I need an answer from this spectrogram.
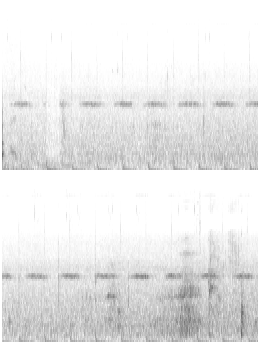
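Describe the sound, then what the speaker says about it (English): Night ambience in Call of Duty with a steady, regularly pulsing insect chirp repeating about once a second over a dense background hum, with a few faint clicks and a louder burst near the end. "We want to hear the crickets."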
